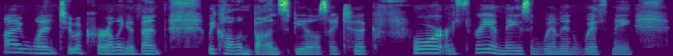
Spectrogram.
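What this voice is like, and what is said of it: Scratchy voice. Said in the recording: “my voice is a little scratchy today”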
